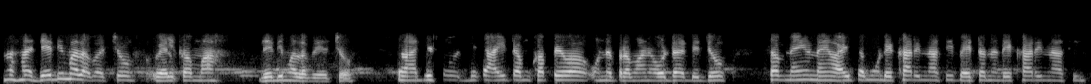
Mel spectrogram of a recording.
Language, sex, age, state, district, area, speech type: Sindhi, female, 45-60, Gujarat, Junagadh, rural, conversation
